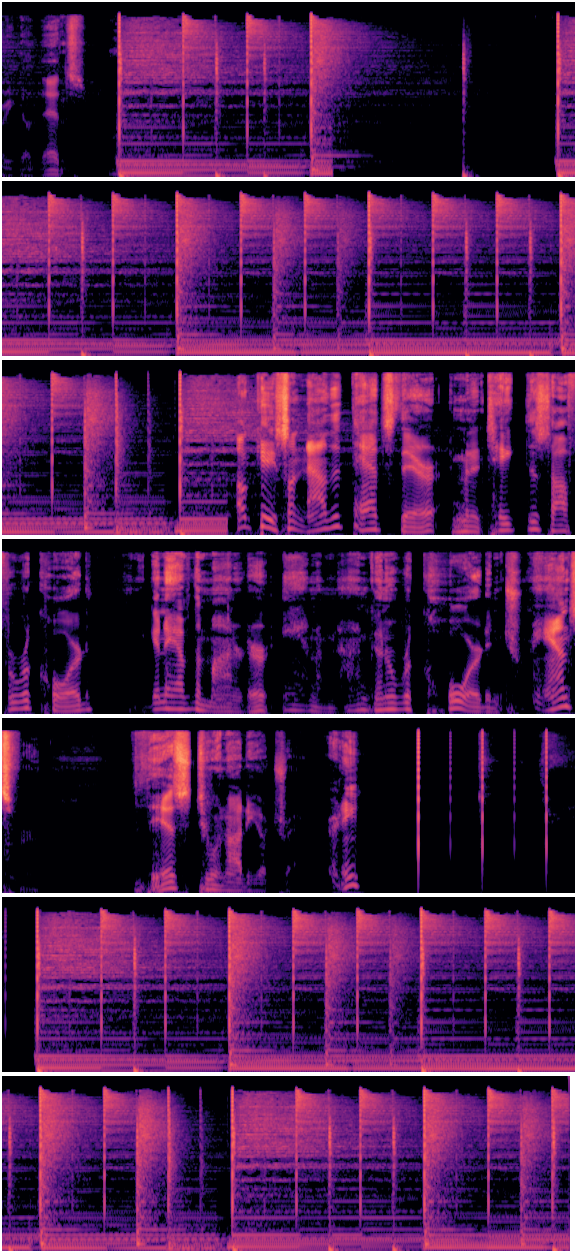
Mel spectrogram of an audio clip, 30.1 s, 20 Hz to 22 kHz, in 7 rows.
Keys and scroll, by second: 0.7 space, 2.4 space, 4.0 space, 10.2 space, 20.2 *.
